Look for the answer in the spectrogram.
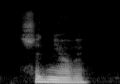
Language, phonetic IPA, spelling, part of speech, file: Polish, [ṭʃɨdʲˈɲɔvɨ], trzydniowy, adjective, LL-Q809 (pol)-trzydniowy.wav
